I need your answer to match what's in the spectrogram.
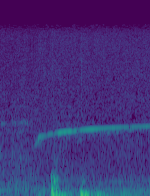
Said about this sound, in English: Here, I'm hearing a siren, and I'm not sure if it's where I'm at or if it's it's where I'm at. It could be the fire station across the street. I'm across from a firehouse here in San Jose, and they might be scrambling right now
